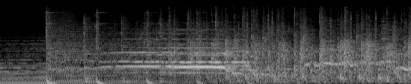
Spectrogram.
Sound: audience cheering

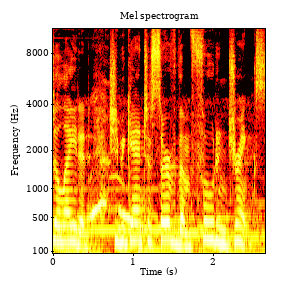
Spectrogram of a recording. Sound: cheering

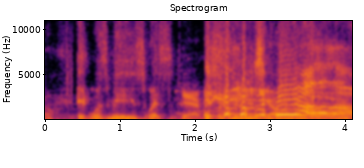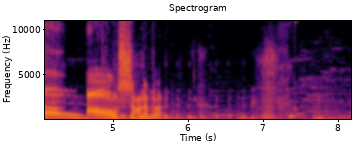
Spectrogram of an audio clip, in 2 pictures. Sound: laugh; laugh

